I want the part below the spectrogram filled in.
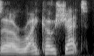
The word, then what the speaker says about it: Ricochet: So being an expert on the inventors of the English language, what's the proper pronunciation for that name? – I believe it's Ricochet. – Oh, okay. Throw a monkey wrench in there. Hello. – Hey-o. – Hey-o. – That was an email coming through then. – I just got an email from WWE Creative that says the proper pronunciation is... Ach, Liebenstein is in Rickocket. Yeah, Rickocket with a hard emphasis on cock.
